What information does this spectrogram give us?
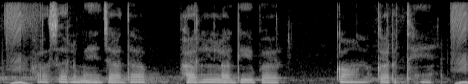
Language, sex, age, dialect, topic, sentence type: Chhattisgarhi, female, 25-30, Northern/Bhandar, agriculture, question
